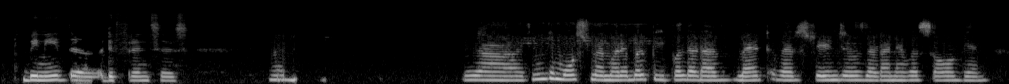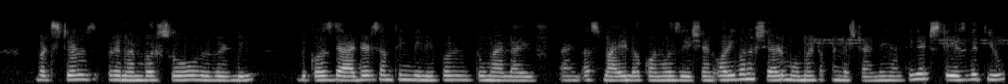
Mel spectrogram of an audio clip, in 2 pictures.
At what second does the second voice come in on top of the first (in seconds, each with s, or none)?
none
